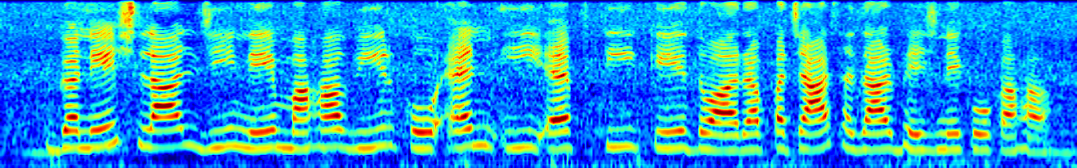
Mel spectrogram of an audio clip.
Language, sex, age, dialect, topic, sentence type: Hindi, female, 18-24, Awadhi Bundeli, banking, statement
